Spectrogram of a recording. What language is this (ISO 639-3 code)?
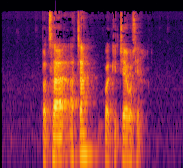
tar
